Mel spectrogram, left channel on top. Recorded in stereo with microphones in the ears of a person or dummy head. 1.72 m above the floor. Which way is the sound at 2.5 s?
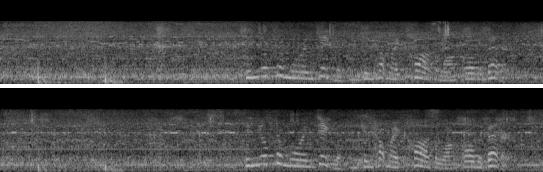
55° right (ahead or behind).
